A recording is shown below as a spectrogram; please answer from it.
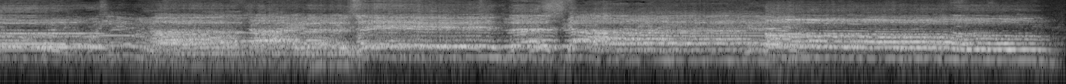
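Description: A group of men singing a song together, loud, in long held notes with short breaks between lines.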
